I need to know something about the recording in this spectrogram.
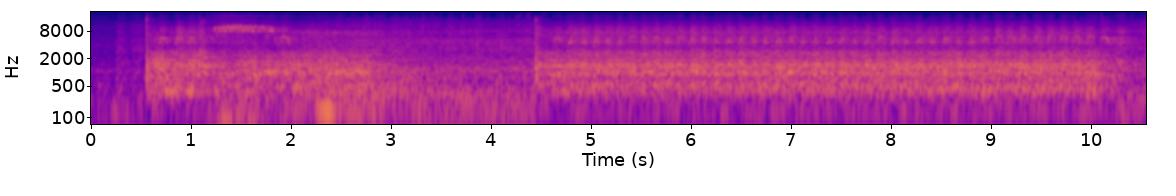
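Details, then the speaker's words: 1979 Triumph Spitfire, crank with no start: the starter spins evenly for several seconds but the engine never catches. Fuel pump tested good, so a stuck carburetor needle and seat is suspected, causing fuel starvation. "it's definitely [Music] fuel delivery issue yep that fuel pump's working good so i'm thinking the needle and feet and stuff"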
